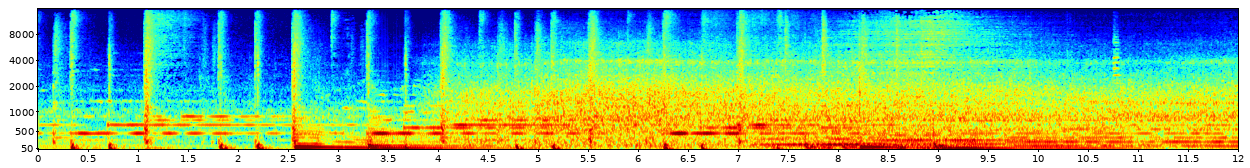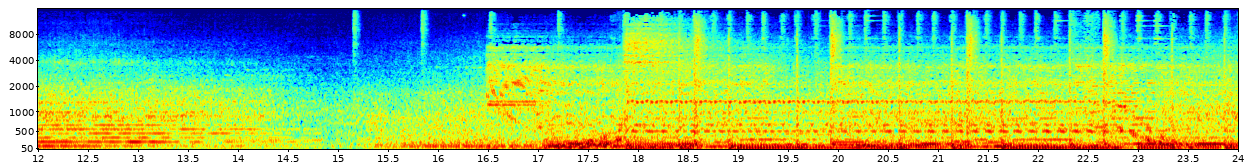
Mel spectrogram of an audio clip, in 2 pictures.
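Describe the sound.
A vehicle drives on the road, loaded with a bike and headed to a show in Michigan. Its engine gives a steady drone with shifting harmonic tones, a few bumps at the start, a brief dip midway, then a continuous roar again.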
